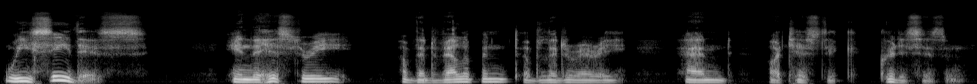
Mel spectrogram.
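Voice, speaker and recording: A man reading a philosophical book aloud for an audiobook, in slow, measured phrases that trail off at their ends. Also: lowish voice, animated, slightly rough, dry recording.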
